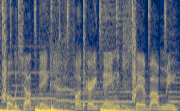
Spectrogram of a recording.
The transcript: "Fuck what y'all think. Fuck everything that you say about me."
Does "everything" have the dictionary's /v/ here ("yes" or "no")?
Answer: no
